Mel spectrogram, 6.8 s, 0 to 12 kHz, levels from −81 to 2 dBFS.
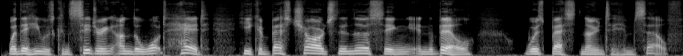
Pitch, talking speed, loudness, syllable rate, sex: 140 Hz, 185 wpm, -20 LUFS, 4.9 syllables/s, male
